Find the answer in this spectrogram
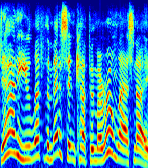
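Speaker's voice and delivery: put-on high, yelling child's voice. Retelling your child screaming from his room: imitating the kid screaming. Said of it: "he's screaming".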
